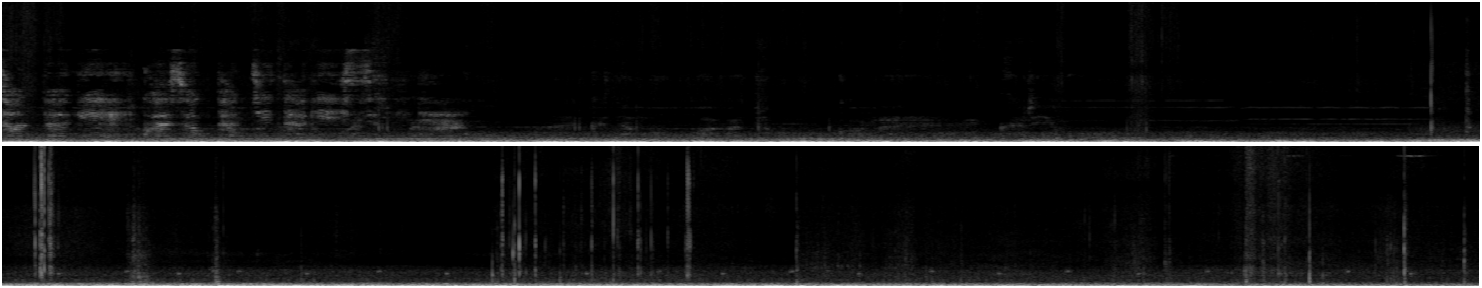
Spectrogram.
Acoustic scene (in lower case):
car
